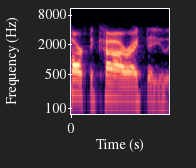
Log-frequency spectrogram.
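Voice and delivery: put-on, laid-on Boston accent, said loud. Showing how people from Boston talk: Boston accent. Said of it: "Boston. ... That's how they talk".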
